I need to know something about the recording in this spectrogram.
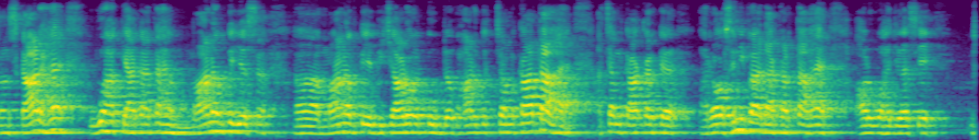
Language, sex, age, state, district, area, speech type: Hindi, male, 60+, Bihar, Samastipur, rural, spontaneous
